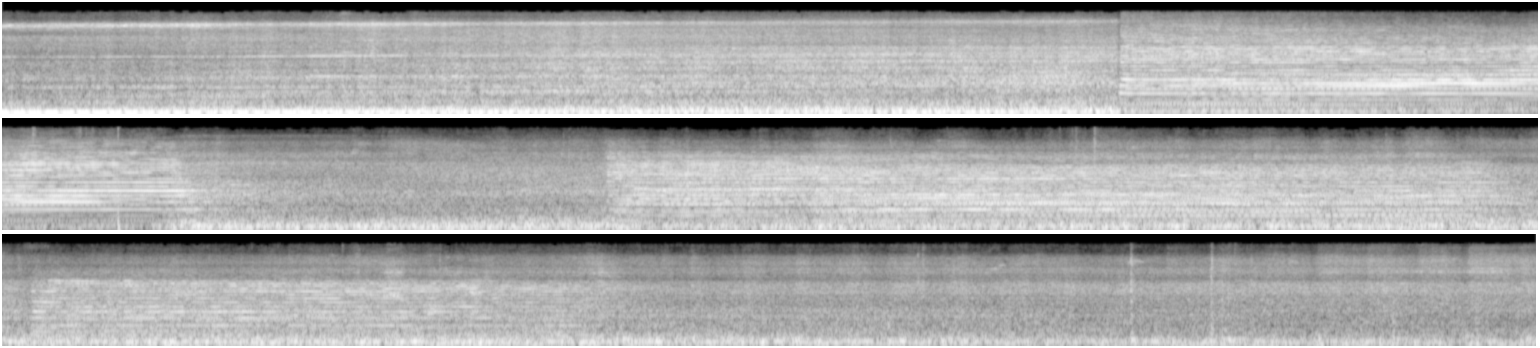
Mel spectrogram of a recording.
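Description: Diesel-hauled freight train passing a grade crossing: a heavy low locomotive engine rumble for the first few seconds, then freight cars rolling by. A distant train horn sounds twice, about three seconds from six seconds in and again for several seconds from about eleven seconds in, while the passing noise slowly fades.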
